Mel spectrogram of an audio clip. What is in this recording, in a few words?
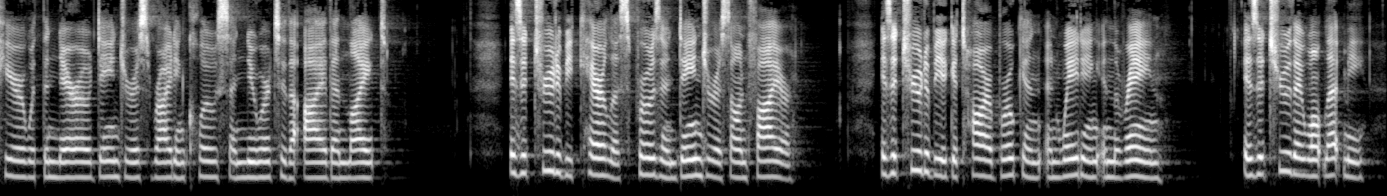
poem; earth breathing fireworks day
